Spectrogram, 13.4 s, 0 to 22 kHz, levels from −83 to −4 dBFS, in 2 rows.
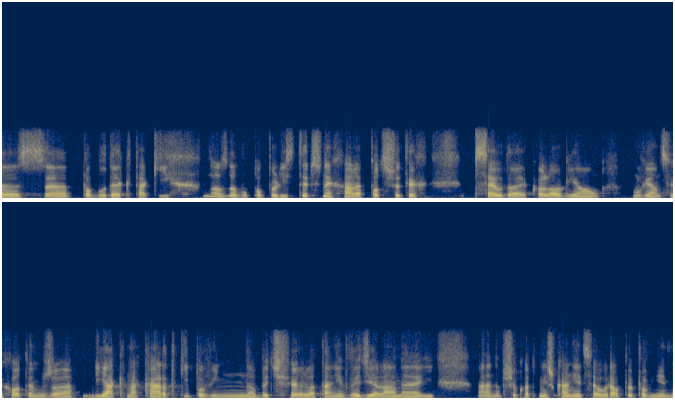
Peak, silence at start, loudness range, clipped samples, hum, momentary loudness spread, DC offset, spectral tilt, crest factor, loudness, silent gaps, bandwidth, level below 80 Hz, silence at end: -6 dBFS; 0 s; 2 LU; under 0.1%; none; 7 LU; under 0.1%; -5 dB/octave; 20 dB; -25 LUFS; none; 8.2 kHz; -60 dBFS; 0 s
